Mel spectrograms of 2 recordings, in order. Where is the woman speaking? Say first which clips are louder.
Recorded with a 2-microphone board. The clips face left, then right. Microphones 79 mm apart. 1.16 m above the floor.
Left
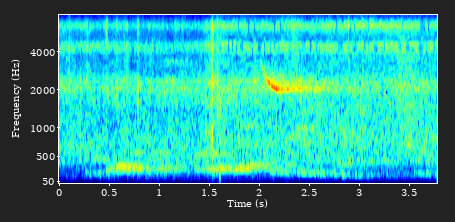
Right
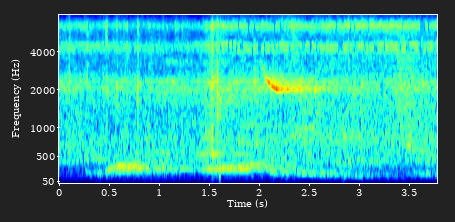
Even; 20° left (ahead or behind), 5.5 m; by 3.8 s 5° left (ahead or behind), 8.5 m.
